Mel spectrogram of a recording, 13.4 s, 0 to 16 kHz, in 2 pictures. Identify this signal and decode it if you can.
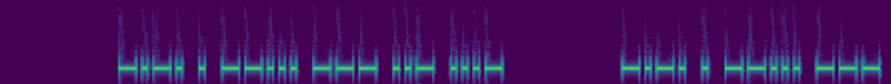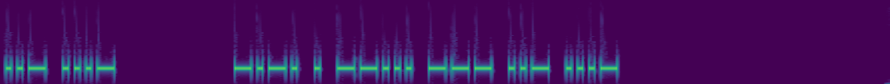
Morse code, heard as a keyed tone, about 28 wpm, 700 Hz. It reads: CE7OUV CE7OUV CE7OUV
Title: DXCC-100 Call Signs - 6 Characters - Repeated 3x - 28wpm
